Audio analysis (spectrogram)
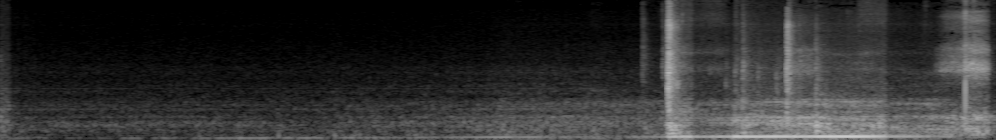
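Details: A low steady hum fills a quiet room, then sudden thumps, knocks and rustling like a cupboard or door, with no animal voice.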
